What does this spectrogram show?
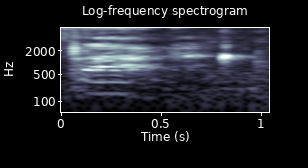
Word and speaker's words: Qala: Let me teach you the pronunciation. It's Q. Therefore, it's Qala. If it's C, it's Qala. If it's X, it's Qala. They are close to each other.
